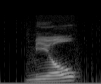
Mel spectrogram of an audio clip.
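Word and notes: miu: tone 2

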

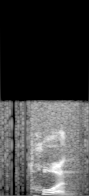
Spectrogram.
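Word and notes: tun: tone 4

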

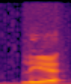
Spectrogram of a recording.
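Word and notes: lie: tone 1

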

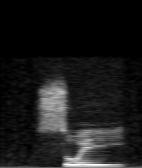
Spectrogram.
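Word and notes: sui: tone 1

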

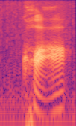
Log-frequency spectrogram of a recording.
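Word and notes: kua: tone 3

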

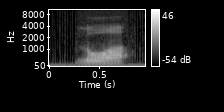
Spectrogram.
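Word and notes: luo: tone 1

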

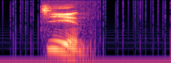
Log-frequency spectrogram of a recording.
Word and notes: jin4: chinese

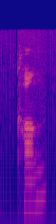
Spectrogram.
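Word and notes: keng: tone 2

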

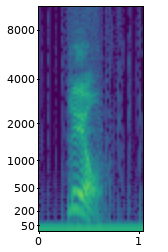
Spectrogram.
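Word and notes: liu: tone 4

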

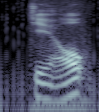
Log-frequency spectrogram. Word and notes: jiu3: chinese

